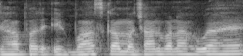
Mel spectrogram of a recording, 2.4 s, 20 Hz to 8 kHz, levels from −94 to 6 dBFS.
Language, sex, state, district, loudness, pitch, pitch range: Hindi, male, Jharkhand, Deoghar, -16 LUFS, 140 Hz, 135-145 Hz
